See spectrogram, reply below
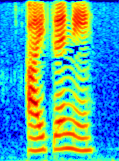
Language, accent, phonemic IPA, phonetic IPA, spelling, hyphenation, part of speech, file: Armenian, Eastern Armenian, /ɑjt͡seˈni/, [ɑjt͡sení], այծենի, այ‧ծե‧նի, adjective / noun, Hy-այծենի.ogg
- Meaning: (adjective) made of goat's hair; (noun) 1. goat's hair 2. clothing made of goat's hair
